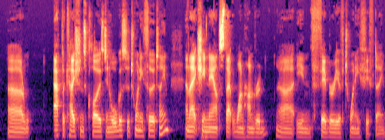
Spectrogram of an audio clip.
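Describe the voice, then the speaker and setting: Here a man talks fairly quickly in a very deep, low pitch with an Australian accent. His intonation stays fairly even. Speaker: cave diver and former soldier. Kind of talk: interview. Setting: video call.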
